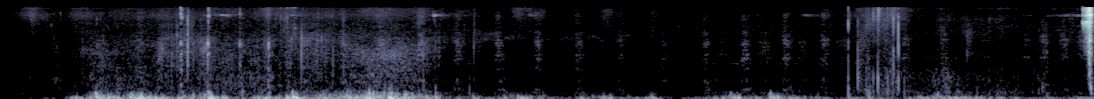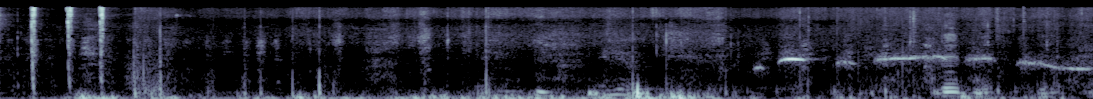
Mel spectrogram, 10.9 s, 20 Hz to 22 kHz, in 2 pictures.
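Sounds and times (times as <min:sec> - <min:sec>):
dog panting: 0:01.9 - 0:08.4.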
